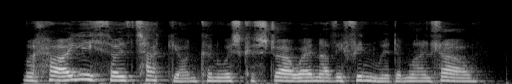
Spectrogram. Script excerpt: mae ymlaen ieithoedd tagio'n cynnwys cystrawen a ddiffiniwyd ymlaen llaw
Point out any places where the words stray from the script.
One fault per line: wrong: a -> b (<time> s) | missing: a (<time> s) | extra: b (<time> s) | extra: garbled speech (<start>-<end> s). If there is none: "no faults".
wrong: ymlaen -> rhai (0.4 s)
